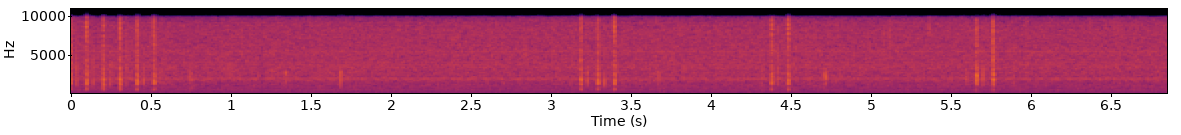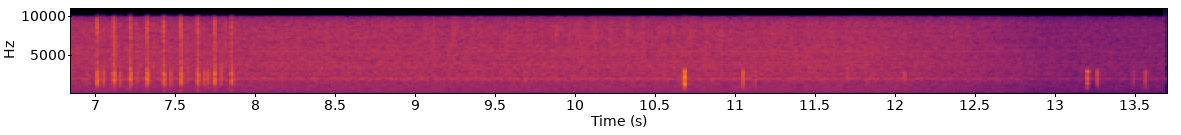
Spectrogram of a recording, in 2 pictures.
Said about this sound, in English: The recording played only once, and now we're just hearing the hum and the whine of the trunk. Occasionally we hear crosstalk from other customers dialing calls.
